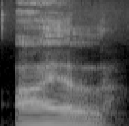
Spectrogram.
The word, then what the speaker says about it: aisle: You may not believe me, but the word is I'll, and it is definitely not pronounced the way it is written. It's not Islay or Easley, it's aisle, the aisle of a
